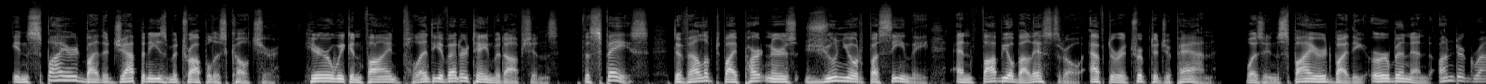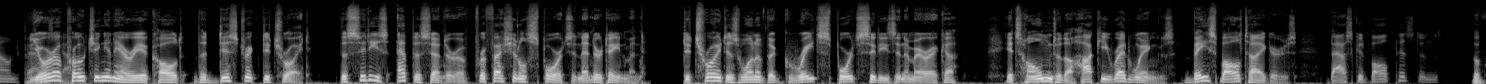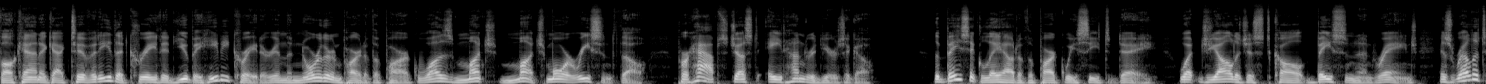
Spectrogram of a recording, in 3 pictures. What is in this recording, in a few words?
Tour Guide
